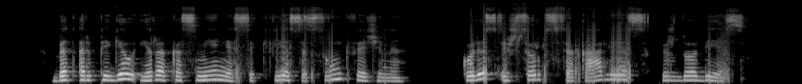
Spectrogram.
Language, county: Lithuanian, Kaunas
